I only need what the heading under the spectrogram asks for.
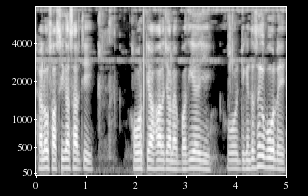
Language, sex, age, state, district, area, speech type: Punjabi, male, 18-30, Punjab, Kapurthala, rural, spontaneous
